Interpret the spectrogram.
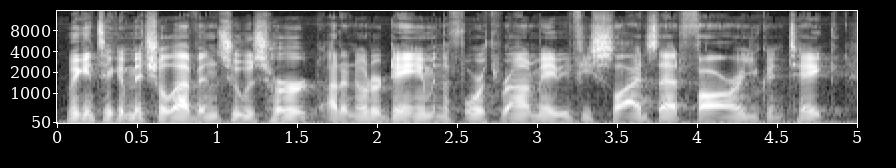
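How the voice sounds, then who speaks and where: A man's voice: sits low, completely flat delivery, quick pace, clear, resonant tone. A man, a radio play-by-play announcer, chatting casually about football picks, rambling with restarts and repeated words. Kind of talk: casual sports chat.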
